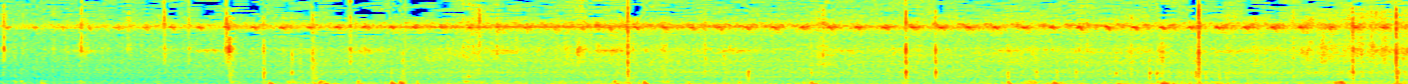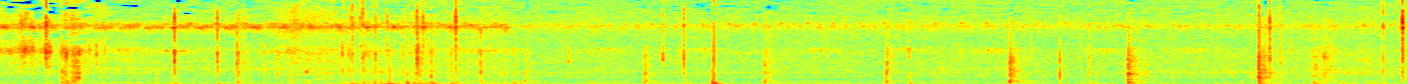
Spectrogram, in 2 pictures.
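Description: Irregular knocks and taps of footsteps climbing the steps of a steel fire tower, over a steady low hum.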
